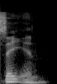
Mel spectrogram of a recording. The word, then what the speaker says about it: seitan: I agree with you it's pronounced Satan but this mushroom jerky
